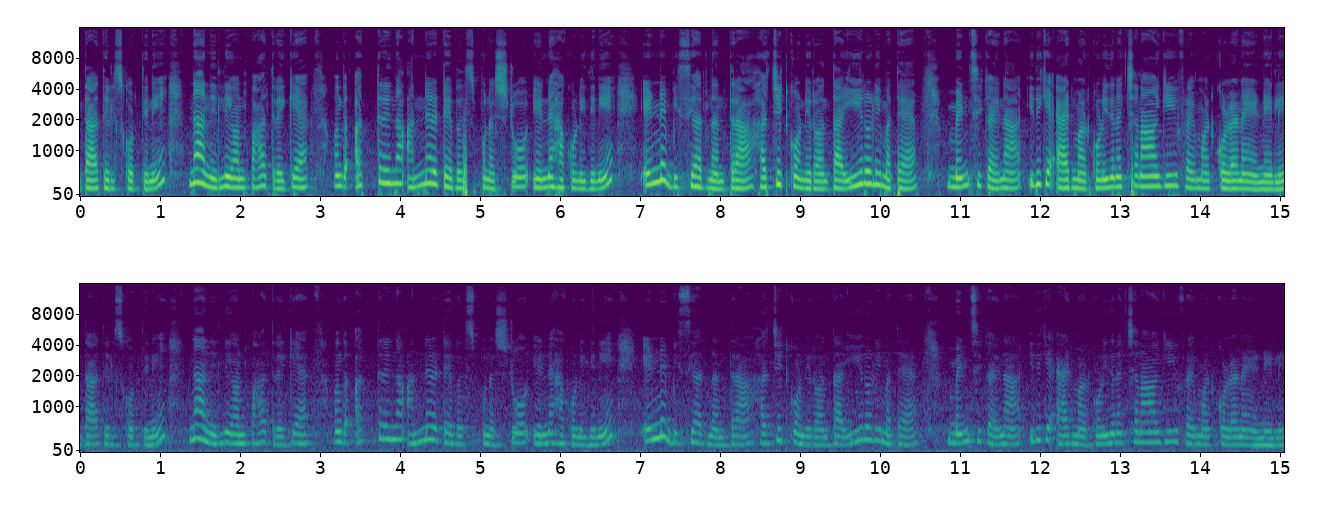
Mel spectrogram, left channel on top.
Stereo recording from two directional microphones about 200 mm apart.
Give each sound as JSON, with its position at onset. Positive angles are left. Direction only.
{"t": 0.0, "sound": "a woman's voice", "side_deg": 40}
